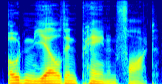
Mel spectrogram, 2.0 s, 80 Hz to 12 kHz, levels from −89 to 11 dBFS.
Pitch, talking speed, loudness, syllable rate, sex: 100 Hz, 175 wpm, -18 LUFS, 4.4 syllables/s, male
